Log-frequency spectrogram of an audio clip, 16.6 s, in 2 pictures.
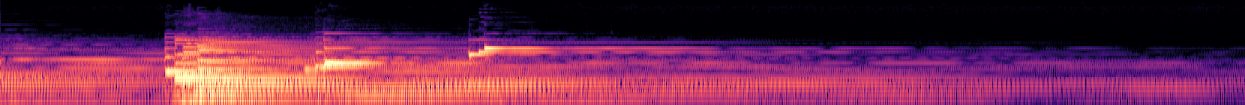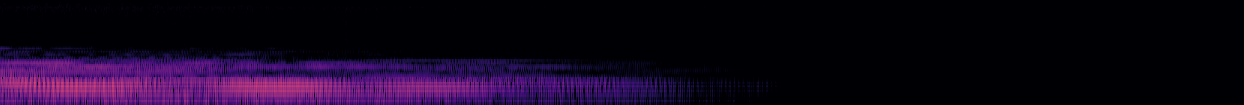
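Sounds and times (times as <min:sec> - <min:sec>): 
main theme piano piece: 0:00.0 - 0:12.5.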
